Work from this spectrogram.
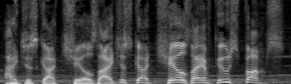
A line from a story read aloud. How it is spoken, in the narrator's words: my mom frantically blurted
